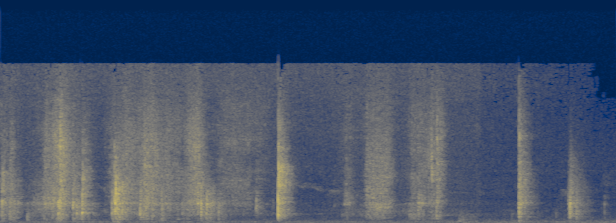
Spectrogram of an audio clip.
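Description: Paper rustling as an envelope and a letter are handled and the sheet is unfolded, irregular crinkling with a few short, sharp crackles in the second half.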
